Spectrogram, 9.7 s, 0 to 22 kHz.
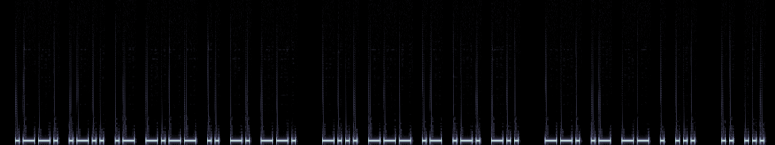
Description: Morse code, heard as a keyed tone, about 25 wpm, 700 Hz. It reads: PLAYING BOARD GAMES IS
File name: practice / 25wpm / Difficult Sentences with Hints - 25wpm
